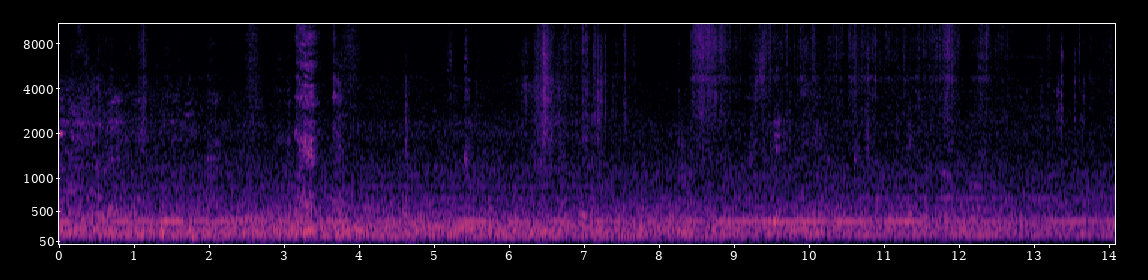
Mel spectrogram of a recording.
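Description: Cabin noise of a JR 185-series electric train pulling slowly alongside a station platform as it comes in to stop. A steady running rumble carries a steady hum that fades away near the end, with a few light knocks and clicks from the car.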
